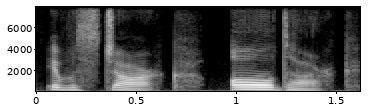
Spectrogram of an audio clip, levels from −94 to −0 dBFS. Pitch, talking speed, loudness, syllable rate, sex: 190 Hz, 150 wpm, -15 LUFS, 3.9 syllables/s, female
